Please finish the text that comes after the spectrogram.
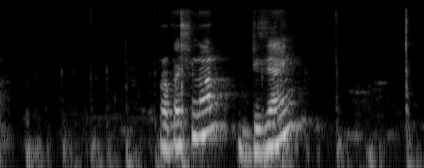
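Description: Computer keyboard typing with steady rapid clicks, running under someone speaking in Bengali while he composes text for a Facebook marketing gig post.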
